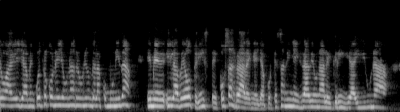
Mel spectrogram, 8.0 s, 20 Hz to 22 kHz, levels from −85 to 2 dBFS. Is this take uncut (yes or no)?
no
